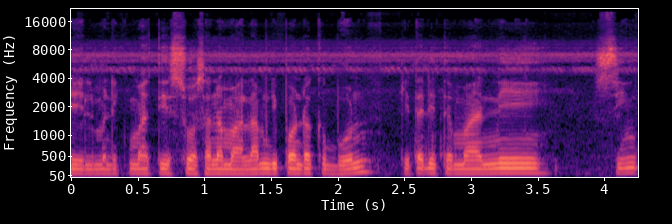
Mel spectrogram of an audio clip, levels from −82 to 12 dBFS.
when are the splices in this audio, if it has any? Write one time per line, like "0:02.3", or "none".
0:02.4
